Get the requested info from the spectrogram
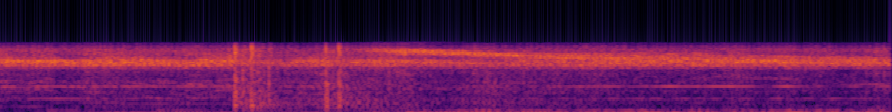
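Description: Fireworks display: two sharp bangs a little over a second in, about half a second apart, over a steady hiss of bursting shells.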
